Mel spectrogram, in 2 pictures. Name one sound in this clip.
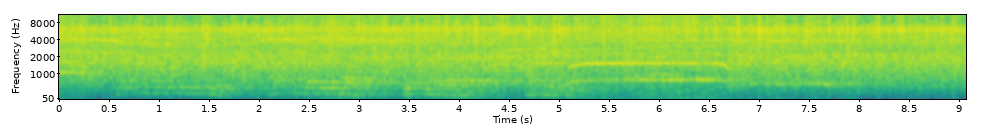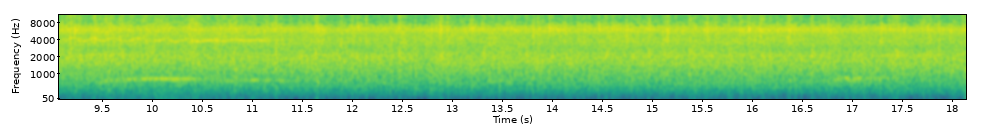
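A crowd cheers and applauds loudly.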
